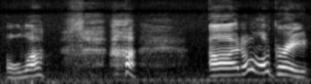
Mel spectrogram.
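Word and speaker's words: olla: so up here my i think maybe it's supposed to be said oya pot i totally don't know how to say it o-l-l-a i called it ola uh i don't look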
